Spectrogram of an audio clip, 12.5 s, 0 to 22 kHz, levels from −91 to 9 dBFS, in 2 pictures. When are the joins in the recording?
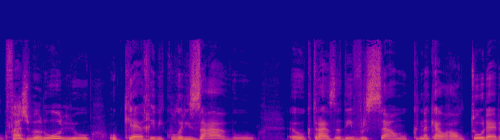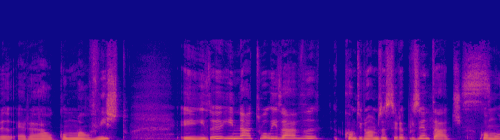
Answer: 8.8 s

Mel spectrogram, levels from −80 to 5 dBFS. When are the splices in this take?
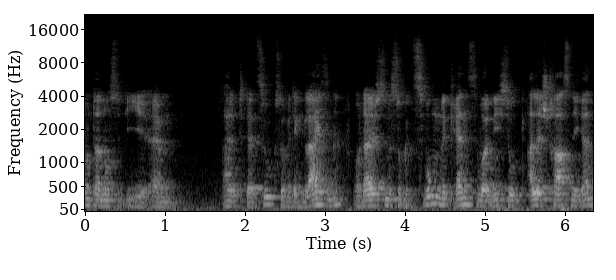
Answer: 3.3 s

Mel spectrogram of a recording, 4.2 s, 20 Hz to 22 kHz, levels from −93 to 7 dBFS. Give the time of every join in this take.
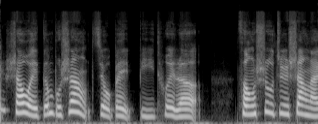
3.2 s

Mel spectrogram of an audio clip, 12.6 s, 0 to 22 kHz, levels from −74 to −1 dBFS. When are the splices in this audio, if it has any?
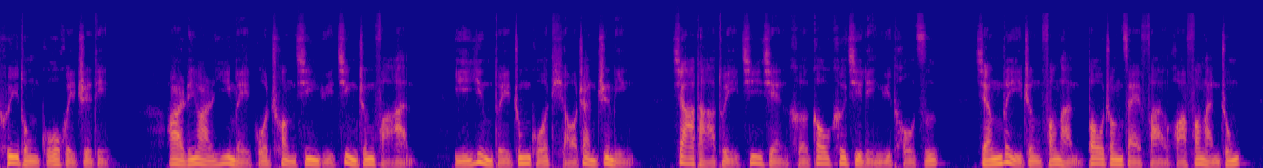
none

